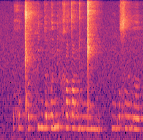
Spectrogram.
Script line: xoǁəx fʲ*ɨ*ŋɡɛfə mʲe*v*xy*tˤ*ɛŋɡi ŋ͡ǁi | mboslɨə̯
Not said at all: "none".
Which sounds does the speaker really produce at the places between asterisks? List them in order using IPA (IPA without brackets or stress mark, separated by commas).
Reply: ɛ, f, tˤ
